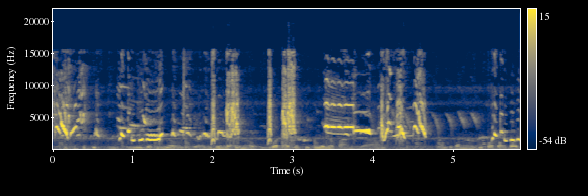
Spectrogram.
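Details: White-rumped shama singing to rouse rival shamas: a varied, rapid medley of harsh squawks, chatters and short whistled phrases, loud and continuous with brief pauses.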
